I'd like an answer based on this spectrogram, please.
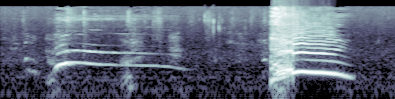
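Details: Happy dog vocalising on request: a long, steady, whistle-like howled note sliding slightly downward, then after a pause a loud, rough, harmonic yowl-bark lasting nearly a second.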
